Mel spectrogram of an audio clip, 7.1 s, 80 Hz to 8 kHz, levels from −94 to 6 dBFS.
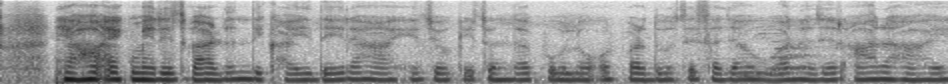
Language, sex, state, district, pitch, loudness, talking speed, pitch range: Hindi, female, Uttar Pradesh, Jyotiba Phule Nagar, 185 Hz, -19 LUFS, 170 wpm, 180-195 Hz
